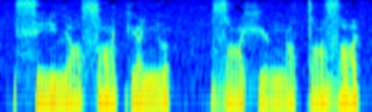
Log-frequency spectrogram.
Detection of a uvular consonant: absent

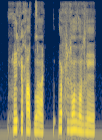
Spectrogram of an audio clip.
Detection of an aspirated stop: absent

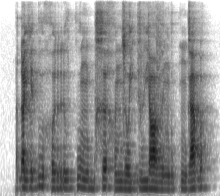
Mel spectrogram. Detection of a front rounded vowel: absent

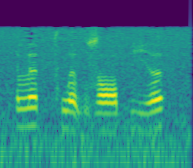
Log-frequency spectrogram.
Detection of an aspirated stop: absent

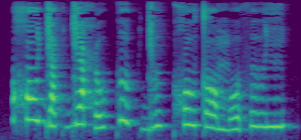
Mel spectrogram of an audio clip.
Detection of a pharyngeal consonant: present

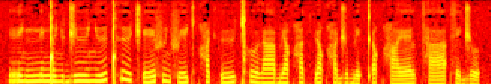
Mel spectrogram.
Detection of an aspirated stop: present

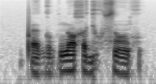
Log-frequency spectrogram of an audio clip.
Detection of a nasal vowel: present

